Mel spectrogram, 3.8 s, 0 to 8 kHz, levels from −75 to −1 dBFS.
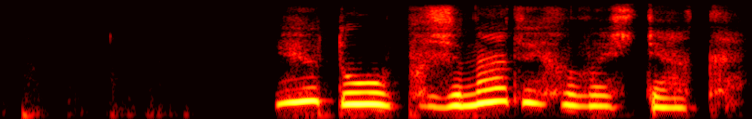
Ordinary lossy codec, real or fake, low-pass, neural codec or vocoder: none; real; 7.2 kHz; none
